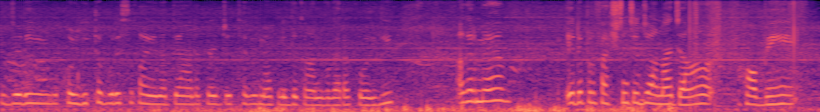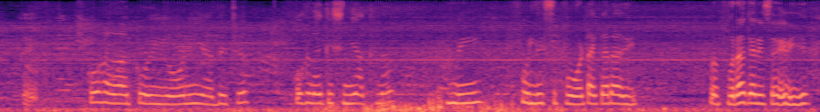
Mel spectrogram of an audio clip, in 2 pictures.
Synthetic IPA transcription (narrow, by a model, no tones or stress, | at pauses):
t̪ed͡ʒeːɽiːkʰʊlɡit̪ʰːeːp̬uːɾeːsəfʰaːiːd̪aːt̪jaːnɾəkʰnẽːt͡ʃɪt̪ʰːẽʋiːmɛ̃ːəpneːd̪ʊkaːnʋəɡɛːɾaːkʰoːlɡiːə̰ɡəɾmɛ̃ːeːdeːpɾoːpʰɛːʃənt͡ʃəd͡ʒaːnaːt͡ʃãː | hɔːbiː | ekoːɦaɡaːkoːiːoːnĩːɛːbɪt͡ʃ | koːɦnaːkɪsnĩːəkʰːnaːmĩːpʰʊliːsəpoːɾʈɛːkəɾaːiː | mɛ̃ːpuːɾaːk̬əɾiːsəkɽiːɛː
